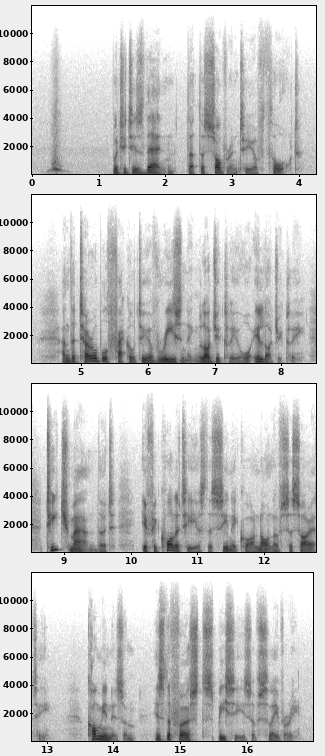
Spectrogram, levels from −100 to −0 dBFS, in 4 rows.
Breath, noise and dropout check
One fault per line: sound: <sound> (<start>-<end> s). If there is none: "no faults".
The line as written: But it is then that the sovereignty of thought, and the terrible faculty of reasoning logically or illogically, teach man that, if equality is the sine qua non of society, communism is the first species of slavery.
sound: whoosh (0.1-0.7 s)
